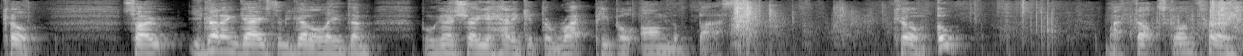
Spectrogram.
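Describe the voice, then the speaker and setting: With an Australian accent, a man speaks at a fairly high pitch in an animated tone, with ordinary pitch variation, big swings in loudness and long, frequent pauses. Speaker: business coach. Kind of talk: whiteboard tutorial. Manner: fast.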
